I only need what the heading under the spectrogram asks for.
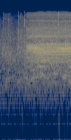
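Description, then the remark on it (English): The buzzer ending the second period of a wrestling match cuts in partway through, a loud, steady, high-pitched tone that holds to the end over a bed of crowd noise and scattered applause. “Franzi hooked up a cradle there at the buzzer, but not enough time.”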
